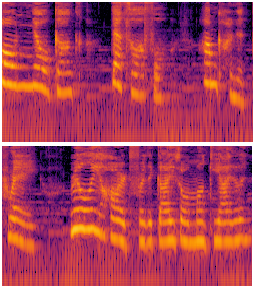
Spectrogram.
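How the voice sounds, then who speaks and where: Over clear background music, a cartoonish character voice with a high pitch talks at a fairly slow pace. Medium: puppet.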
